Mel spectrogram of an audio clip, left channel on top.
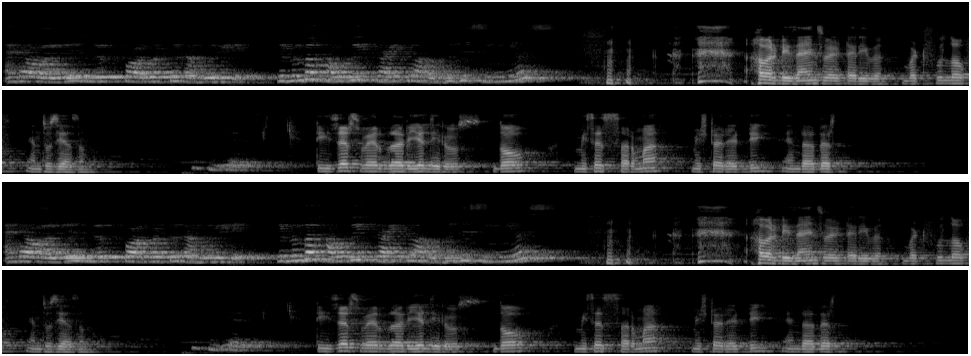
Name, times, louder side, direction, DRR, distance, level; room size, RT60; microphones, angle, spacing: voice 1, 0.0-2.5 2.7-5.4 11.6-12.2, right 1 dB, 45° right, -2 dB, 2.2 m, -30 dB
voice 2, 5.8-6.4 6.7-10.6 12.8-14.9 15.4-16.3 16.6-18.0, left 2 dB, 20° left, 10 dB, 0.6 m, -32 dB
13.5 x 12.5 x 5.9 m, 1.3 s
head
